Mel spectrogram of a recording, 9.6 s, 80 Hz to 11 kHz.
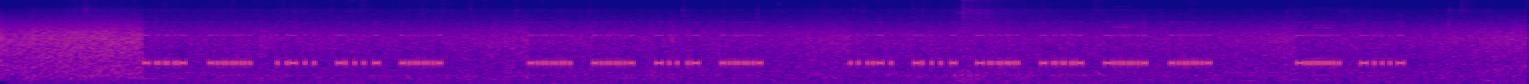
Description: Hellschreiber (Feld-Hell, 122.5 baud), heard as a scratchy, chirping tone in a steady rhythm, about 900 Hz, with radio static and the noise of a subway station. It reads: ACTUO COMO JURADO EN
